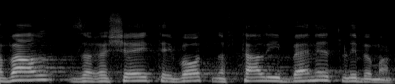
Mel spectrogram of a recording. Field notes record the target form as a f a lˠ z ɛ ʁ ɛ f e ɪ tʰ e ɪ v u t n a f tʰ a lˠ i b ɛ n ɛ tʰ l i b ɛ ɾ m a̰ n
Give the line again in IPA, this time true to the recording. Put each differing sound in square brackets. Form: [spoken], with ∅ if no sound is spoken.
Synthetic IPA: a [v] a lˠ z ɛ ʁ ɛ [ʃ] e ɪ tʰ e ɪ v [ɔ] t n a f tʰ a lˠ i b ɛ n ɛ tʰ l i b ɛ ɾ m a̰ n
